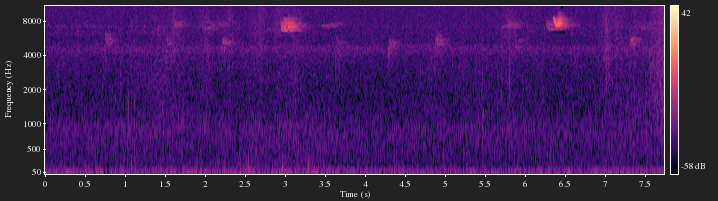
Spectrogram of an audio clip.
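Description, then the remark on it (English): A song sparrow gives a few sharp, high chip notes, spaced irregularly and fairly faint, over a steady low outdoor rumble with no one talking. “This is a pretty typical song sparrow call.”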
